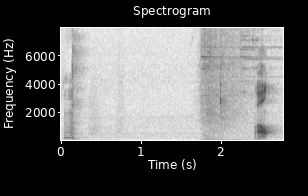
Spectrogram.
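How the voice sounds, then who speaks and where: A man's voice: drawn-out words, darkish tone, a little hiss or hum. A man giving casual commentary as he plays a video game. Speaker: gamer, let's player.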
